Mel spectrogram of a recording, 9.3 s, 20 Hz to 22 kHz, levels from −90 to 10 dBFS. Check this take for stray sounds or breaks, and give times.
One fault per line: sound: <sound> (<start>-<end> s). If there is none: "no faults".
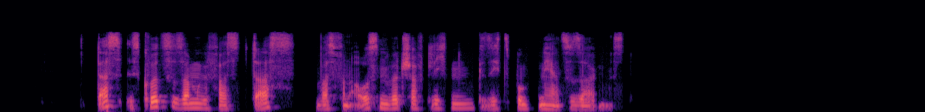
no faults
